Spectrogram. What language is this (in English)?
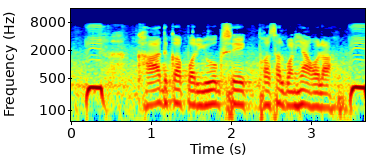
Bhojpuri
